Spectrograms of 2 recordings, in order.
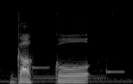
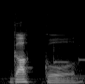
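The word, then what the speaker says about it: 学校: Again, because of how English works, there's a really strong inclination to say something like gakko or ginko, and learning to recognize that these are actually pronounced flat will instantly make your accent better.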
